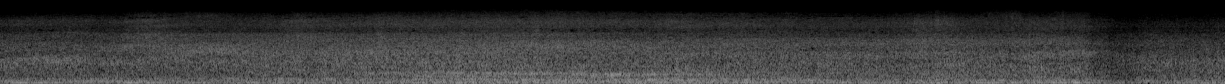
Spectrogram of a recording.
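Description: Steady motorway traffic noise with a large coach passing close by, the sound swelling to its loudest around the middle and falling away near the end.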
